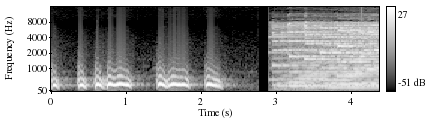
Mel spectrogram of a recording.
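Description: A series of owl hoots in two quick groups, each call bending up then down in pitch, the sound of an Owl Communications logo. About three seconds in, a sustained organ-like music chord starts.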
